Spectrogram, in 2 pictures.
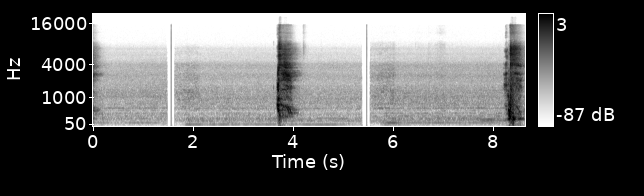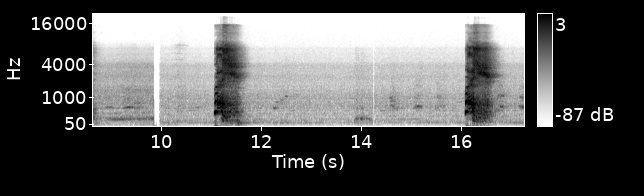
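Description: Four loud, explosive sneezes a few seconds apart, with quiet pauses between.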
